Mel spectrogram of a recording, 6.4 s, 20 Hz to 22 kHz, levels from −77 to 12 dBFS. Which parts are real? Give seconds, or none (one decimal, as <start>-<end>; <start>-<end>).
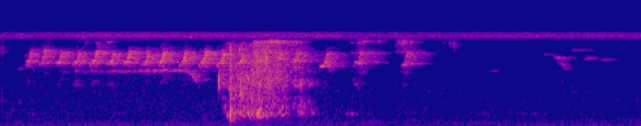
1.6-5.4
